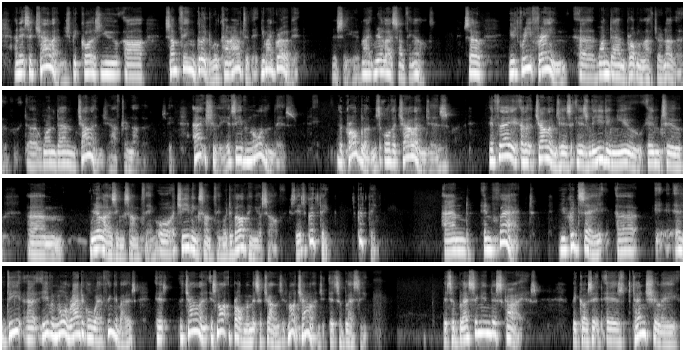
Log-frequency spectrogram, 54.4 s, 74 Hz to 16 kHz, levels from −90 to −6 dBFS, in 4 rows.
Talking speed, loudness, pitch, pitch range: 140 wpm, -18 LUFS, 165 Hz, 140-195 Hz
